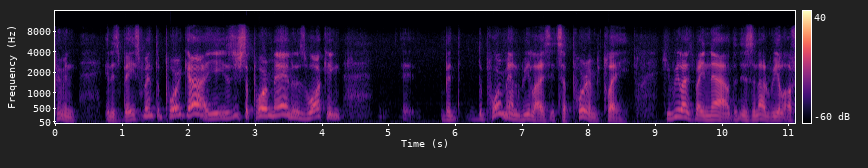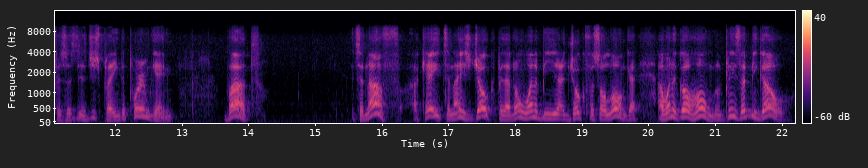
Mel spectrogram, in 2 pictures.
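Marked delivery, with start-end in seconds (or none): 1.5-4.3 pitying townsfolk. Acted. Townsfolk pity the man. 13.6-22.1 high, loud plea to end the joke; fed-up pleading. Acted. Prisoner pleads again.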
